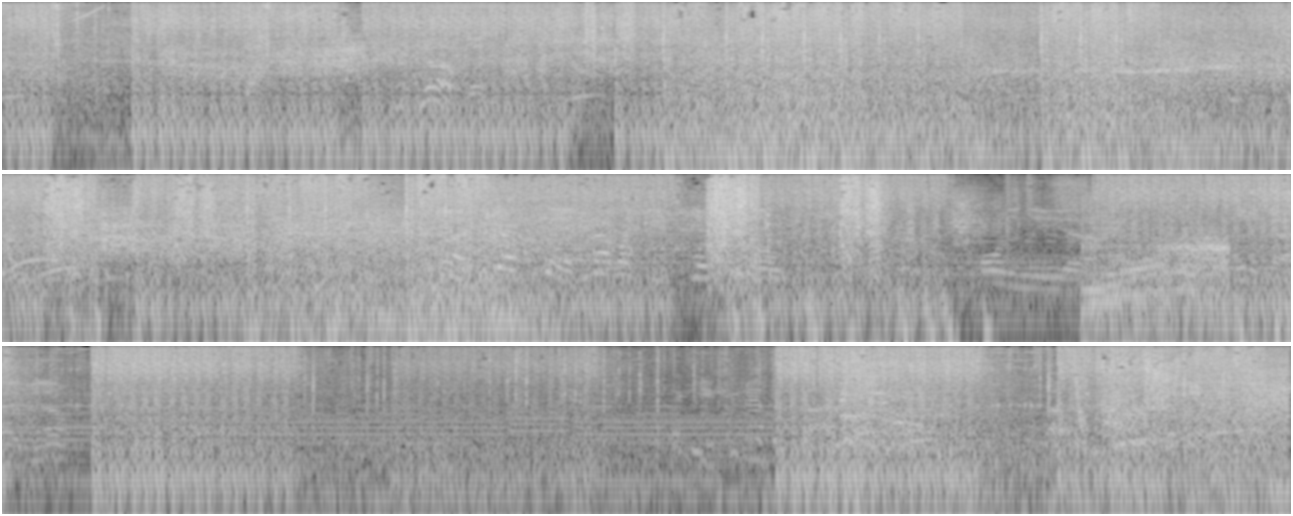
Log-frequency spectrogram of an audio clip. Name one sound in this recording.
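Game gunfire blasts rapidly and loudly.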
